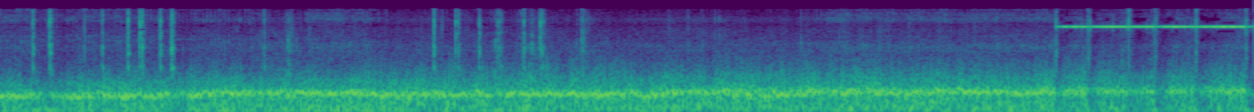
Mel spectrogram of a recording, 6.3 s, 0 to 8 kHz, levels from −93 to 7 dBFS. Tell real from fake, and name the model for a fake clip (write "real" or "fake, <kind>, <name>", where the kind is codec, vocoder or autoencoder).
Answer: real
